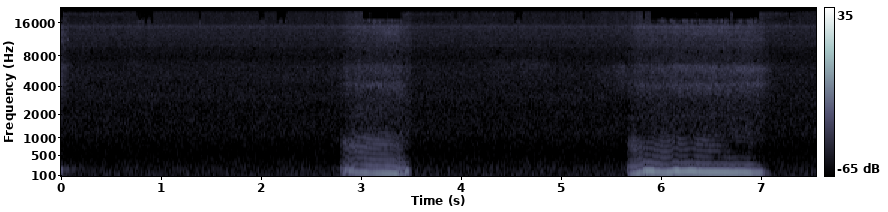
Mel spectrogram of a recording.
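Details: Sleeping cat: two low, rumbling snores with long quiet pauses between, in a quiet room; ordinary snoring.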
